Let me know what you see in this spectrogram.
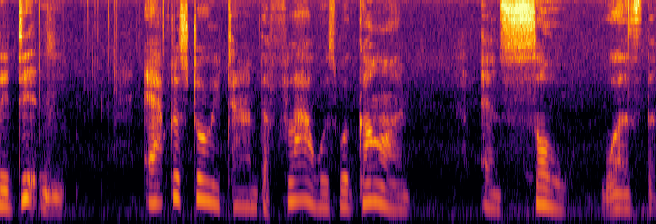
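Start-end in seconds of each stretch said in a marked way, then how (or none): none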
